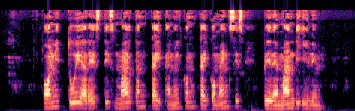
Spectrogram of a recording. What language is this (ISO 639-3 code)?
epo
